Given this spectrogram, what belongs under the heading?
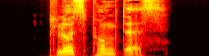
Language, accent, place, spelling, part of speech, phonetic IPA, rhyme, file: German, Germany, Berlin, Pluspunktes, noun, [ˈplʊsˌpʊŋktəs], -ʊspʊŋktəs, De-Pluspunktes.ogg
- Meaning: genitive singular of Pluspunkt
